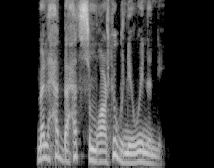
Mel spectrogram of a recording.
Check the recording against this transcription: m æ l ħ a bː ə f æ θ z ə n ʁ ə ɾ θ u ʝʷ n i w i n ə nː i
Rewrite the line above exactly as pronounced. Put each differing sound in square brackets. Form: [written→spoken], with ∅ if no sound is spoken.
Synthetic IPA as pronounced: m æ l ħ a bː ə [f→ħ] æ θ [z→s] ə [n→m] ʁ ə ɾ θ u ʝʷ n i w i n ə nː i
